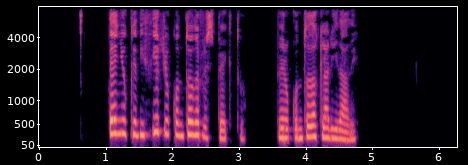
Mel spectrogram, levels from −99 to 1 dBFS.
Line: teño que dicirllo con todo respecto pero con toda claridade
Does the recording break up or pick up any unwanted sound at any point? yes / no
no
